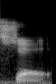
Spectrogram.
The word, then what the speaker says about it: Shea: down to Ben's house first pronunciation was right it is Shea okay okay I was right I thought it might be but then Shia also sounded right names are names are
